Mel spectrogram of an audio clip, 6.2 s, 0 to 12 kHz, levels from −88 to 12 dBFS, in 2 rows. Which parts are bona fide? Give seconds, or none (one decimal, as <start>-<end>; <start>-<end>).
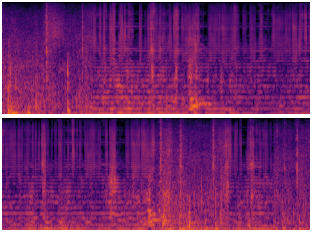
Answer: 0.0-0.9; 4.6-5.3; 5.8-6.2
